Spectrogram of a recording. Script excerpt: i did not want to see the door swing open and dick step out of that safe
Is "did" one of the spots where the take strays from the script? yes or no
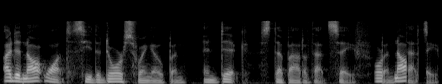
no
